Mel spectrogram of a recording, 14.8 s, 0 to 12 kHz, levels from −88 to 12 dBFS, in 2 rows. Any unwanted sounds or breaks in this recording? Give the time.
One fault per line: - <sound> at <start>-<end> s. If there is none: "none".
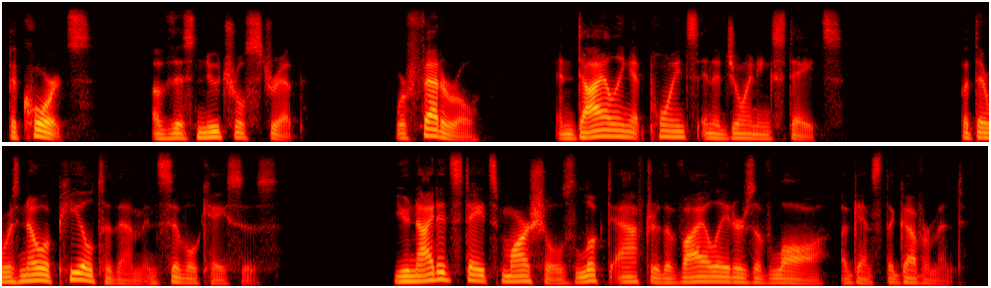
none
